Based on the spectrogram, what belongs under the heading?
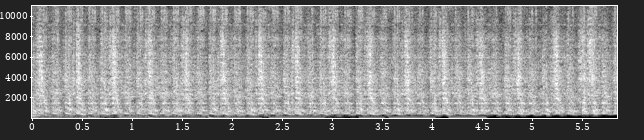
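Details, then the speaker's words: Buick Grand National after new ignition module and coil, 87-style ECM upgrade tested, vacuum lines checked: engine catches into uneven, lumpy idle with irregular puffs and stumbles, no more black smoke; rough idle, tune unfinished, new PROM chip pending. "So definitely progress, right? There's no more black smoke coming out of the exhaust, so I know its tune is getting there. It's got a little bit more work to go."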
